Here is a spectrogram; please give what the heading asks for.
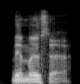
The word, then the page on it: mimosa: British English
